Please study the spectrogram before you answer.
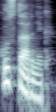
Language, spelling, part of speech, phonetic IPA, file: Russian, кустарник, noun, [kʊˈstarnʲɪk], Ru-кустарник.ogg
- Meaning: 1. bushes, shrubs, shrubbery 2. bush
